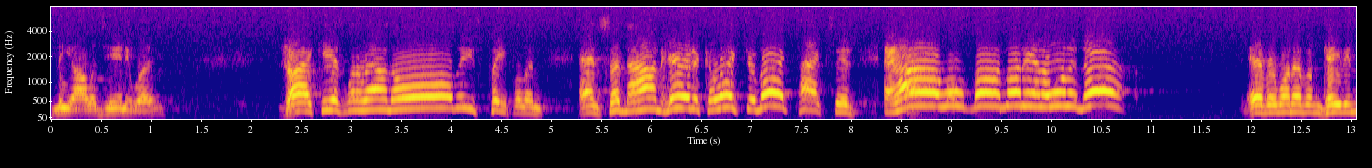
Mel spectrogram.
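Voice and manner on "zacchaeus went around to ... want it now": high, pressing preacher voicing a greedy collector; a touch of a greedy tax man; demanding tax collector. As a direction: push the demand up and hard.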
